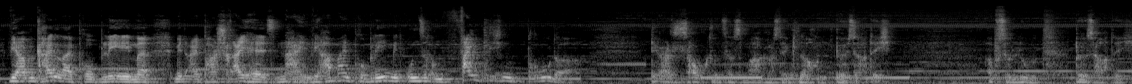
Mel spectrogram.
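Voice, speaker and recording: Menacing, wildly animated colonel. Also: male voice, medium pitch, normal speed, over music. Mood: grandiose, bitter. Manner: pompous, theatrical, swinging from soft menace to outbursts. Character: menacing, grandiose East German secret police colonel. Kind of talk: radio drama acting.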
